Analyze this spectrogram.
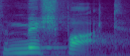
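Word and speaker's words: משפט: But I put in parentheses here because this letter which is in Hebrew a mem when you add that letter to the word it's pronounced mishpot.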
